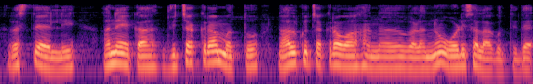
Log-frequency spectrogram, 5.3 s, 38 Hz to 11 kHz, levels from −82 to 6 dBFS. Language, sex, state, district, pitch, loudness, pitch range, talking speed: Kannada, male, Karnataka, Bangalore, 130 Hz, -15 LUFS, 120-145 Hz, 90 wpm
